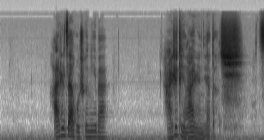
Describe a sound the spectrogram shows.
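A young woman speaks calmly and earnestly nearby.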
